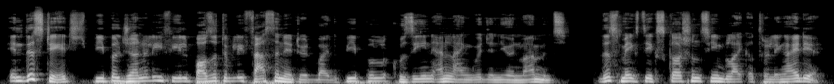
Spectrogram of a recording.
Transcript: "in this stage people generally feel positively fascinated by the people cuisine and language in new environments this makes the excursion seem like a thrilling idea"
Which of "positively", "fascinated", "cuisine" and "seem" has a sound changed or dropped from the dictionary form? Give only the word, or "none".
none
